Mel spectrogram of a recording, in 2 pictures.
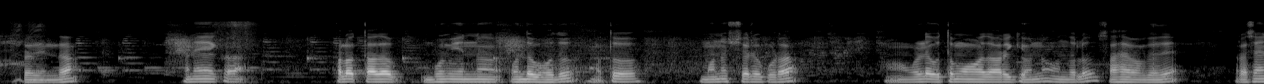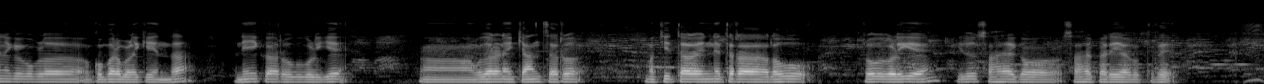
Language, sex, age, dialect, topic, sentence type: Kannada, male, 36-40, Central, agriculture, question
